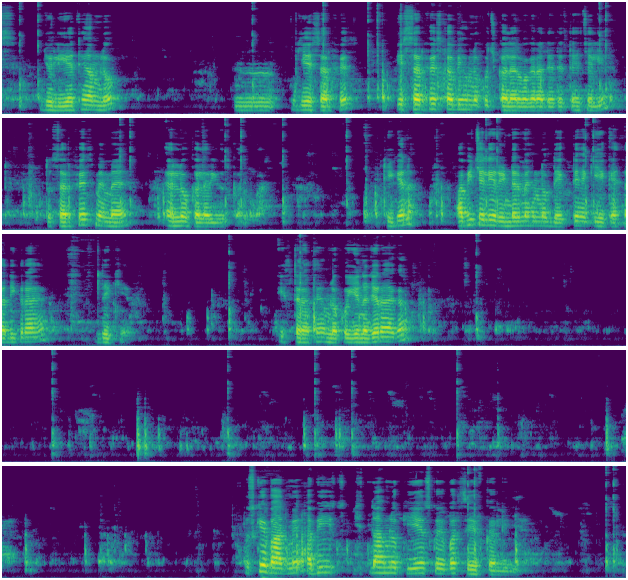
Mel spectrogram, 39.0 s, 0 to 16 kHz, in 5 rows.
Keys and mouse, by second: 0.4-2.3 drag, 3.3 click, 4.0 right click, 5.6-7.6 right drag, 7.6 click, 18.6-20.9 middle drag, 22.8-24.8 middle drag, 34.2-37.2 middle drag, 37.2-39.0 drag.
